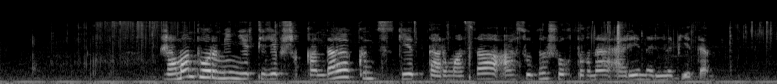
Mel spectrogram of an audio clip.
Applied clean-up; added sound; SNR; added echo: none; Chewing, mastication; 11 dB; none.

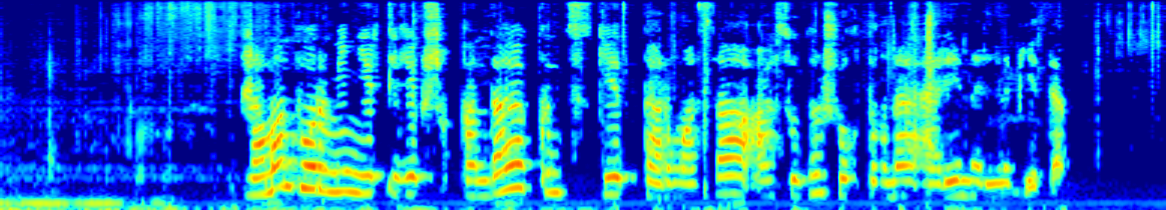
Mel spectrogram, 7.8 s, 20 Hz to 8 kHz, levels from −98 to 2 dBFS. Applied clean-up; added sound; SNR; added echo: classical method spectral subtraction.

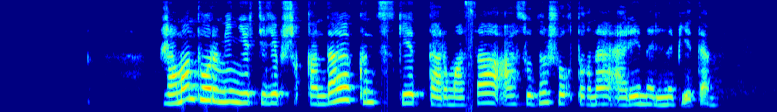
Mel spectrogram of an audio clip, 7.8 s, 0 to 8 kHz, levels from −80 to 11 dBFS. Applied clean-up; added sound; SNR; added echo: none; none; none; none.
